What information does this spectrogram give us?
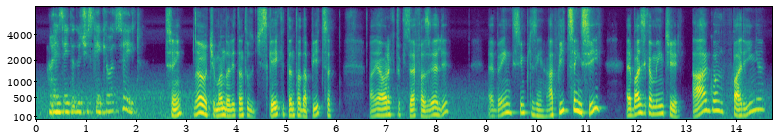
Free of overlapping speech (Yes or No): Yes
